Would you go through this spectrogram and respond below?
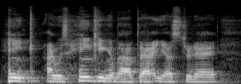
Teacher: in glasgow which has a very different way of doing it they say h instead of th sound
